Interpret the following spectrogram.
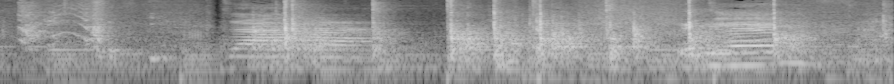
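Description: A high-pitched voice speaking over background music.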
